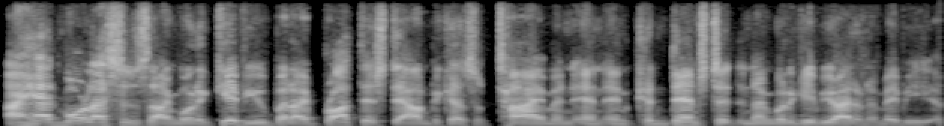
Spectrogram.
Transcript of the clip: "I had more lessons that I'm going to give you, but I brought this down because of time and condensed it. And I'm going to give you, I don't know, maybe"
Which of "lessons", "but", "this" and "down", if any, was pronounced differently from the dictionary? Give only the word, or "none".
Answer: none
